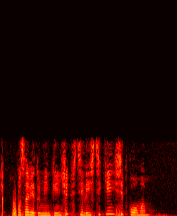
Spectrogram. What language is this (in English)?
Russian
